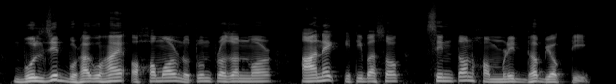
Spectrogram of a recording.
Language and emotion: Assamese, neutral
